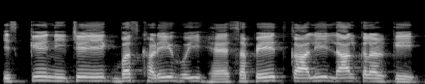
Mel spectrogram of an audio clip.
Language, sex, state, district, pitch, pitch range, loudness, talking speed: Hindi, male, Uttar Pradesh, Lalitpur, 155 Hz, 145-170 Hz, -14 LUFS, 170 wpm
